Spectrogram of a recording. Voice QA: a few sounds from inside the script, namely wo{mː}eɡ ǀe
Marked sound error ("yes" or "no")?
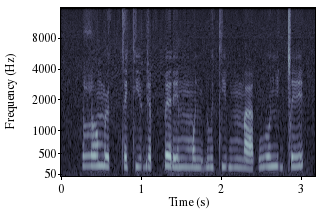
yes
